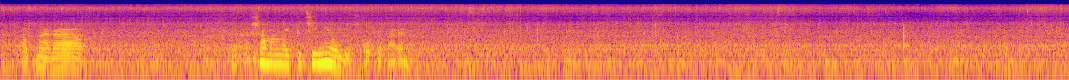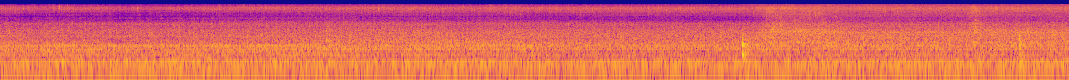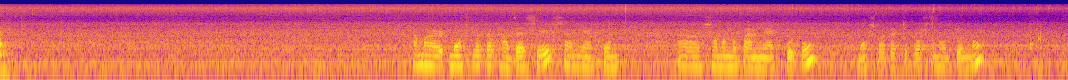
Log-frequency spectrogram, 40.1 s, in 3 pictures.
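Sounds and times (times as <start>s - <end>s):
paste sizzling in oil: 3.7s - 14.2s, 21.8s - 27.2s.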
